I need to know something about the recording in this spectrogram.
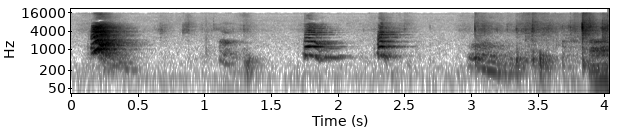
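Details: Thai Bangkaew dog mother teaching her puppy: sharp, short barks and yelps at uneven intervals, one loud bark followed by three shorter ones, then scuffling and rustling noises.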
